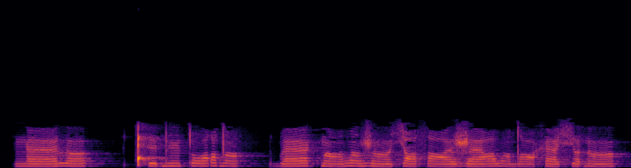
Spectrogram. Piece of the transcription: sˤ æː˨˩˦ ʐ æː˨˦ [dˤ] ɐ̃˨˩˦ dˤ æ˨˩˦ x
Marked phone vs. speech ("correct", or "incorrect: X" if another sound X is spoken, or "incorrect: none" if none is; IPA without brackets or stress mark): incorrect: ðˤ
